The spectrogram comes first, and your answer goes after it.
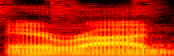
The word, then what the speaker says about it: Aehra: That's no surprise perhaps, given the Aehra, it's pronounced Aehra design team is headed by Italians Filippo Perini and Alessandro Serra, who both worked at Alfa Romeo and Lamborghini.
